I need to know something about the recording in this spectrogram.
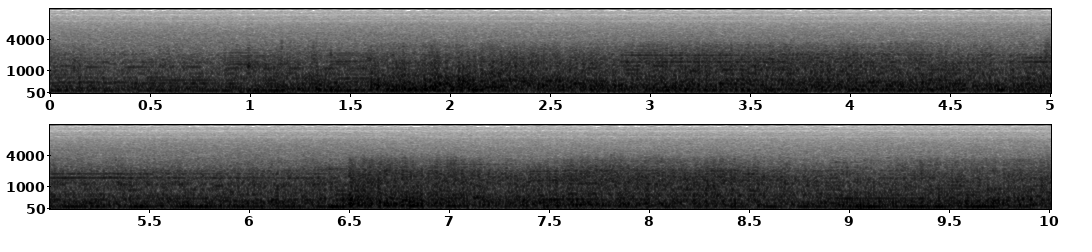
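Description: Orchestral film-serial score with a steady car engine running underneath it.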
